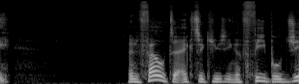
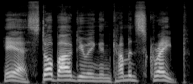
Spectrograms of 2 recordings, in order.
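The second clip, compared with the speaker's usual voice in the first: Rat, louder and higher, bossing him; exasperated order; 8 semitones higher, 9 dB louder than usual. Acted. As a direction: cut the argument short.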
